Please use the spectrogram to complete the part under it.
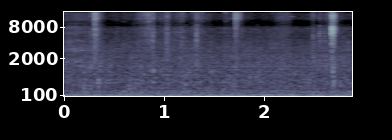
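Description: A four-wheel-drive vehicle churns over wet, soft ground, a steady low engine rumble running the whole time with occasional faint splashy crackles.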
